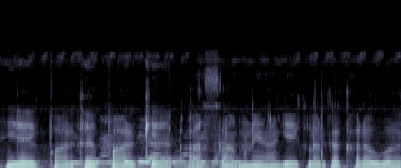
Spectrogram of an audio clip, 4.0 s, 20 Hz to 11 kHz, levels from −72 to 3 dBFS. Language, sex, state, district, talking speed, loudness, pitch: Hindi, male, Haryana, Rohtak, 195 wpm, -21 LUFS, 125 Hz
